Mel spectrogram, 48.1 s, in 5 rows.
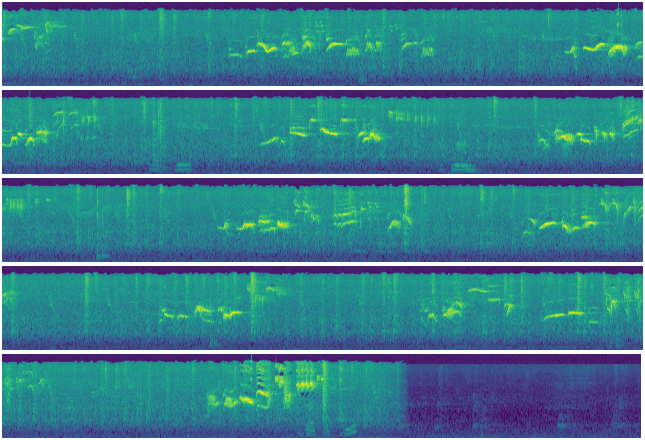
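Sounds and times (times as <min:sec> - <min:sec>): steady hiss: 0:00.0 - 0:44.6
bird twittering: 0:41.5 - 0:44.4.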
